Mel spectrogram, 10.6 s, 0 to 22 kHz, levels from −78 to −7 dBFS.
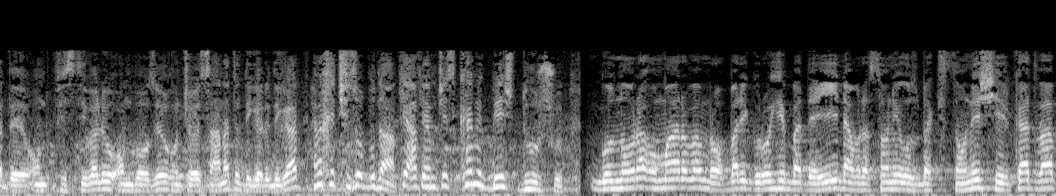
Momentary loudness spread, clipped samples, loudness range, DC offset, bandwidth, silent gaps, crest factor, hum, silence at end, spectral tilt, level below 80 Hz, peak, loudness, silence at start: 4 LU; under 0.1%; 1 LU; under 0.1%; 8 kHz; none; 12 dB; none; 0 s; -6 dB/octave; -38 dBFS; 0 dBFS; -12 LUFS; 0 s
